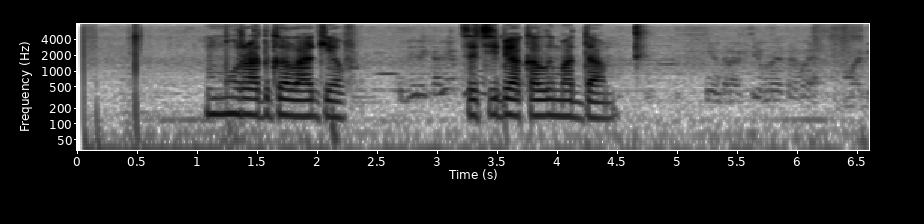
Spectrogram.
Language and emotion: Russian, neutral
